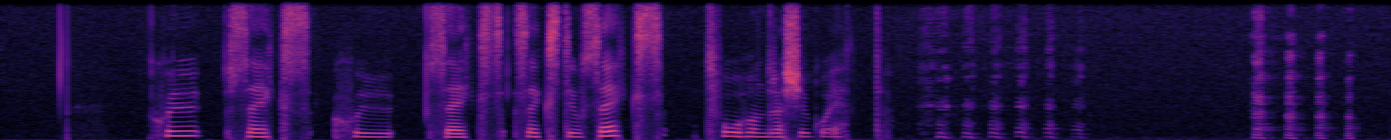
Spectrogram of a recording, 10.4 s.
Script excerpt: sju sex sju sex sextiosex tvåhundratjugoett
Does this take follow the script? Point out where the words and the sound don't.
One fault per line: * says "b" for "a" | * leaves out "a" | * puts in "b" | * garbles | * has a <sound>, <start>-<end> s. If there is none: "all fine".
* has a laugh, 6.9-8.2 s
* has a laugh, 9.4-10.2 s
